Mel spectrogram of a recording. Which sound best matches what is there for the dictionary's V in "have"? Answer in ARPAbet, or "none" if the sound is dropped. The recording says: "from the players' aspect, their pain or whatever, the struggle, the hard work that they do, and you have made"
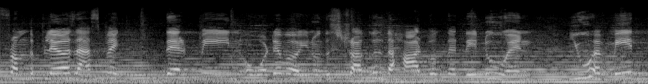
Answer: V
